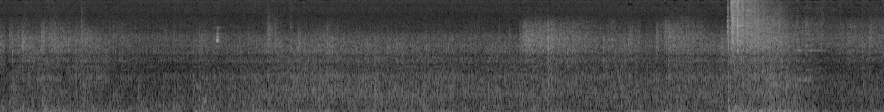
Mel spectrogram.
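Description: Incoming artillery fire in the War Thunder tank game, a continuous heavy rumbling roar of battle with a sharper burst near the end, loud and sustained, no talking.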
